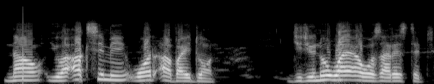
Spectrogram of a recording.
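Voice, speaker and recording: Nigerian man, fairly high voice, making his case as a guest, muffled dry call audio. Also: moderate pace, a bit bright. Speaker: discussion guest. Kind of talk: political discussion, personal account.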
